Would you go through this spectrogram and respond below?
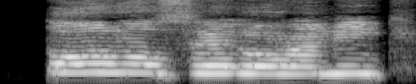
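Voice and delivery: "Tono se lo namiki" said loud and clear, stress on tono; Nahuatl demo. Shown as a demonstration. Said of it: "Se compone del verbo namiki".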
